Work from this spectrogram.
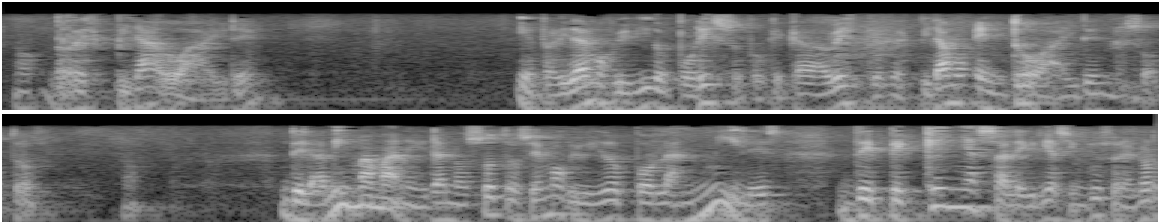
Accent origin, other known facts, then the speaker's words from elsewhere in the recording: Syria; moved away; Una de las sorpresas más grandes que me llevaba cuando salí de Siria es levantarme a la mañana, levantar la perillita y se prendía la luz. En Siria no teníamos luz, vivíamos en un sótano.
